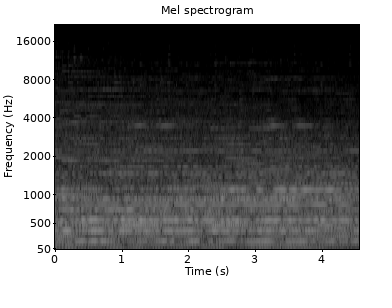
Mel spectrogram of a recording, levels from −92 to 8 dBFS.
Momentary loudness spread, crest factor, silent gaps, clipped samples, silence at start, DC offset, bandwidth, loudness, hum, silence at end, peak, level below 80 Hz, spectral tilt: 1 LU; 12 dB; none; under 0.1%; 0 s; under 0.1%; 15.5 kHz; -44 LUFS; none; 0 s; -32 dBFS; -68 dBFS; -5.5 dB/octave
